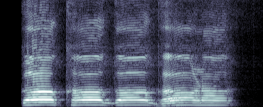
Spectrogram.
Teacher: क ख ग घ ण ये जो बोल पाएंगे तभी बोल पाएंगे जब हम कंठ का प्रयोग करेंगे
